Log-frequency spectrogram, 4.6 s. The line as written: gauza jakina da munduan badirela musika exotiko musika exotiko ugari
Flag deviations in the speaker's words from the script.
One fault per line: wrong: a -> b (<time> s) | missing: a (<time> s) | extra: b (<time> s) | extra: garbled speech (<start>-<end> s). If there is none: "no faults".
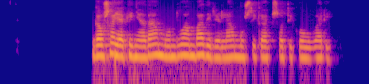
missing: musika exotiko (3.9 s)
